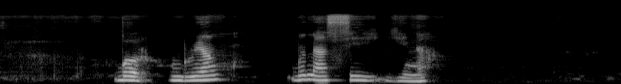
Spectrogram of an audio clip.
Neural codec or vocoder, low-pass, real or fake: codec, 44.1 kHz, 2.6 kbps, SNAC; 10.8 kHz; fake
